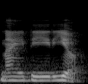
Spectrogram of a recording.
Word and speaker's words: Cnidaria: Kind of long names: Platyhelminthes, Echinodermata, C is silent, Cnidaria, Arthropoda, Mollusca.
